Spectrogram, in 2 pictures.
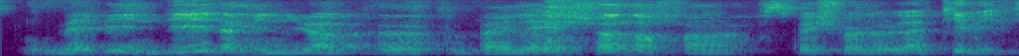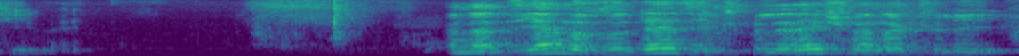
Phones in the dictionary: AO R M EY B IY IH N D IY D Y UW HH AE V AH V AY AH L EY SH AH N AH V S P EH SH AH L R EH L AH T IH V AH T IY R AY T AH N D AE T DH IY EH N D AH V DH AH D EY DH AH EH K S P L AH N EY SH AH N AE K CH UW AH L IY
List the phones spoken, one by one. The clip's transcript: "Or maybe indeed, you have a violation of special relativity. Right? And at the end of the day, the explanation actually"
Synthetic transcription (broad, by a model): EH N M EY B IY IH N D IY D Y UW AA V AH V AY L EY SH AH N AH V S P EH SH AH L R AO L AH T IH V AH T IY W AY AH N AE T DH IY EH N D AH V DH AH D EY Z EH K S P L AH N EY SH AH N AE K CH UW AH L IY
